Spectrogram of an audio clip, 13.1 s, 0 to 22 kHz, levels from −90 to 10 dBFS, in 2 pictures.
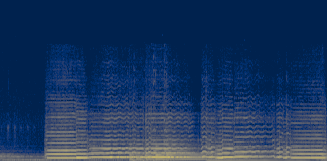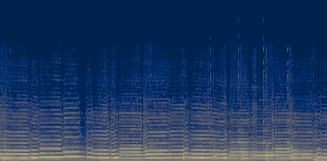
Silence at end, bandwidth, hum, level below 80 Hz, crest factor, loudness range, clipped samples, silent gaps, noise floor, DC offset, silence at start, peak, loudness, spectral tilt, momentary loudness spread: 0 s; 9 kHz; none; -66 dBFS; 16 dB; 4 LU; under 0.1%; none; -46 dBFS; under 0.1%; 0 s; -6 dBFS; -22 LUFS; -4.5 dB/octave; 8 LU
